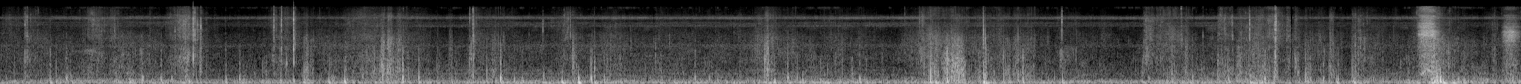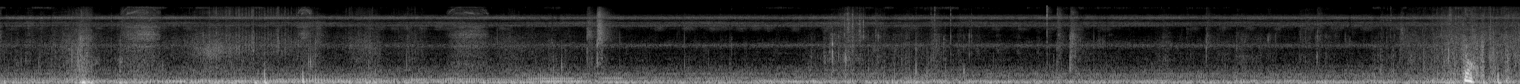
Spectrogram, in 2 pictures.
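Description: Footsteps and rustling through forest undergrowth, with scattered knocks and handling noise over a steady low rumble; one knock about 14 seconds in is the loudest.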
